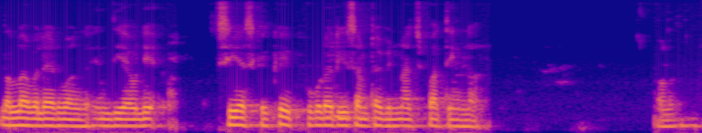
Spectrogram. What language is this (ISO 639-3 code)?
tam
